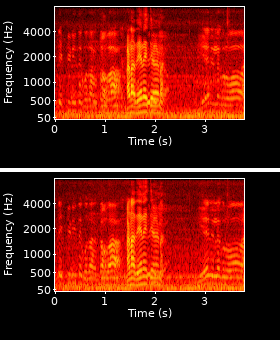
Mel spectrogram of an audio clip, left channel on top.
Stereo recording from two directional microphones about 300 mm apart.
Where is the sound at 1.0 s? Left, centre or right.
Centre.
